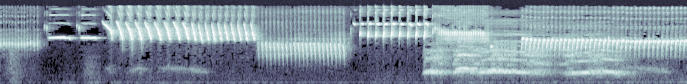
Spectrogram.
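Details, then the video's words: Yorkshire canary singing a training song: sharp high notes lead into a fast pulsed trill, then a lower rapid rattle, a bright ringing phrase and a warbled tour with a clear sustained whistle at the end. "Yorkshire canary singing! The best canary training song"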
